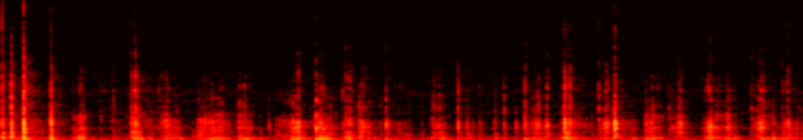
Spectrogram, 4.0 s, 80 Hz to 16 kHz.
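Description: Fingertips and painted nails tap and scratch a large, blue, hollow plastic water jug with a metal cap, held against the body. The result is a quiet, rapid patter of short, dry taps mixed with crisp, bright scratching, with a light hollow tone around 1 kHz and very little low end.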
